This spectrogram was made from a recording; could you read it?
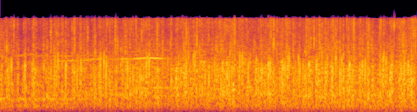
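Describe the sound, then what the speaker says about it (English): Crowd applause at a Birmingham street march by the DFLA and Veterans Against Terrorism, a dense steady wash of many hands clapping outdoors, fairly loud and continuous with no talk over it. "Let's give them a round of applause."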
